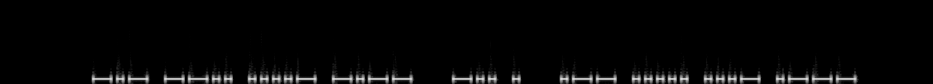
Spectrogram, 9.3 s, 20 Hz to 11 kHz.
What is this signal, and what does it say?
Morse code, heard as a keyed tone, about 21 wpm, 700 Hz. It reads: KZ4Y DE W5VJ
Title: USA Callsign DE Callsign - 4 Characters - 20wpm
